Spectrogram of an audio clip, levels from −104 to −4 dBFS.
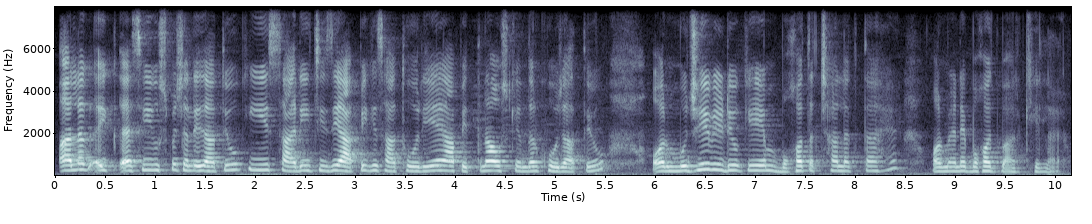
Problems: constant background noise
